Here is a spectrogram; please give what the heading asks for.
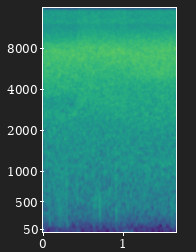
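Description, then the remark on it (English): A waterfall with quite a lot of ice on it rushes below as a steady, unbroken hiss of falling water, fairly soft and even throughout, with no voices and only faint flickers of splashing texture. “I don't know if you can hear, there's a waterfall just below me now.”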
